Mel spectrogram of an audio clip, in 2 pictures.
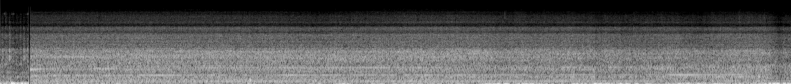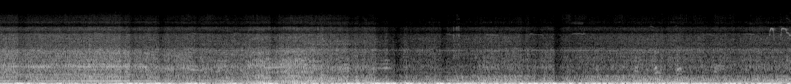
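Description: Kubota M6040SU tractor's four-cylinder diesel engine running steadily under load, pulling a trailer loaded with rice sacks through mud. About eight seconds in it sounds farther off and more uneven.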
